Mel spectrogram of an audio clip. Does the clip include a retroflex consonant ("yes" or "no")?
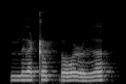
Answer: yes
